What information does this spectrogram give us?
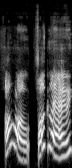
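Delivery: imitated male customer. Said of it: "And he's like".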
